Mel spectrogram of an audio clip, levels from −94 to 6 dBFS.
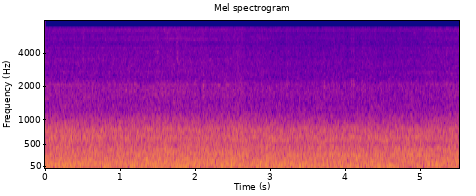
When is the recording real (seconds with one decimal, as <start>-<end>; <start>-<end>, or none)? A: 2.8-4.1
